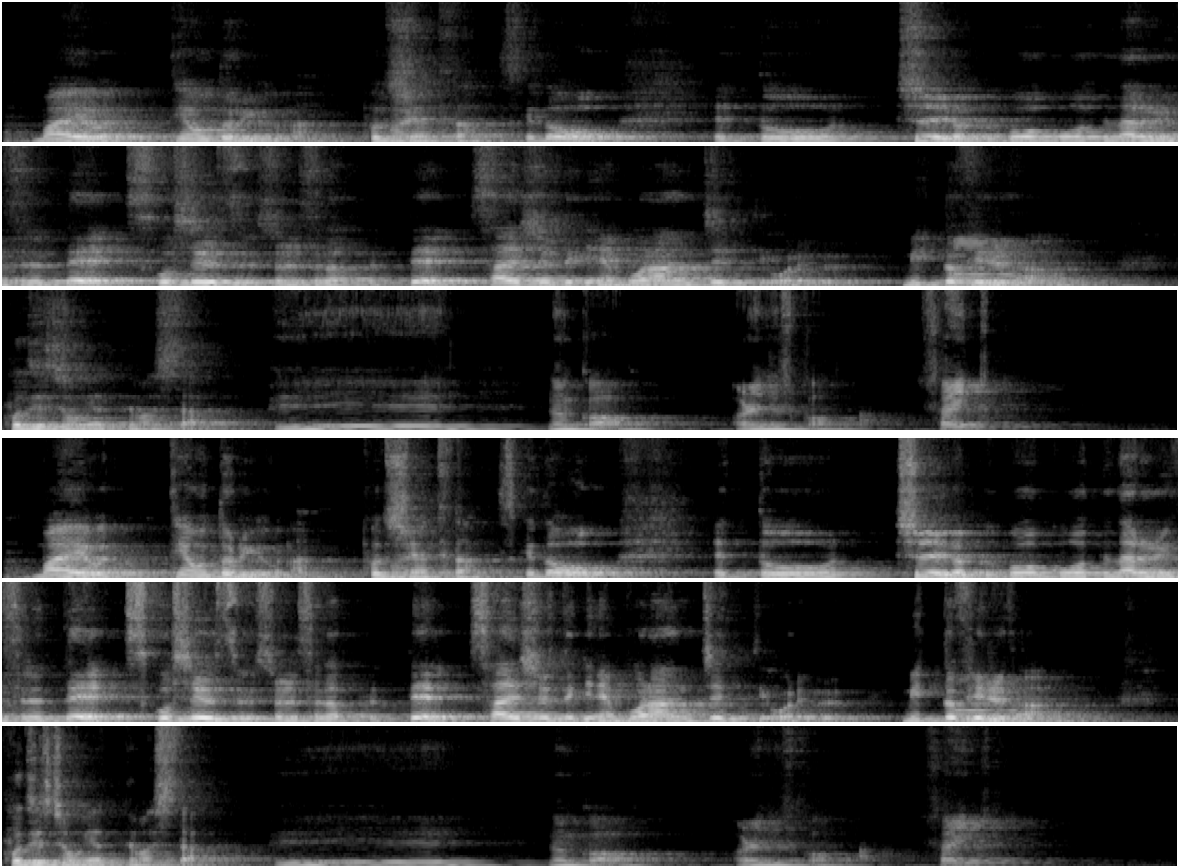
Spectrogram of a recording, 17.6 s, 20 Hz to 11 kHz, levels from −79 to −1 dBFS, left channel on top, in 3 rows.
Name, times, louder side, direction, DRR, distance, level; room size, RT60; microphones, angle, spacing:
voice 1, 0.1-1.5 1.8-4.2 4.5-7.6 7.9-10.1 10.4-11.1 11.8-12.7, right 1 dB, 55° right, 3 dB, 1.5 m, -22 dB
voice 2, 10.6-11.3 13.1-14.1 14.5-15.0 15.4-16.0 16.4-16.7, left 2 dB, 65° left, 6 dB, 1.5 m, -33 dB
16.0 x 6.8 x 7.6 m, 1.2 s
head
